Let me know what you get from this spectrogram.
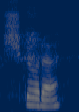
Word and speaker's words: Škoda: This is perfect pronunciation. It's Škoda.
